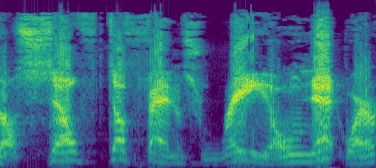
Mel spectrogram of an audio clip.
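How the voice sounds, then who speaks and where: The delivery is very slow. It's a man doing a put-on character voice. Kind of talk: announcer.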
